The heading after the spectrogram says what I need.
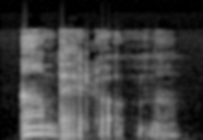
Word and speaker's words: bel homme: So remember, I say the sound of a vowel because, of course, if you look carefully, you've got H here, okay? And it's not a vowel at all. But then in French, we don't pronounce it. So the first thing that you hear, it's so it's O, it's the vowel here.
